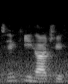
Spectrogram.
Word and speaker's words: Tenkaichi: this is known as dragon ball z budokai Tenkaichi 3 whoa you pronounced it properly oh here we go 10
